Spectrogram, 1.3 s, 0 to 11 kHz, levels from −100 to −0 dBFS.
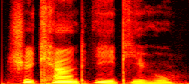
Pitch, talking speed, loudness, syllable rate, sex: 160 Hz, 190 wpm, -19 LUFS, 3.7 syllables/s, female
